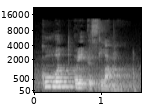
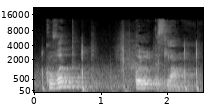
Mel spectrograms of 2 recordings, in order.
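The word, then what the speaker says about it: Quwwat-ul-Islam: Guys, these words are pronounced differently in different areas and by different person. So you may not agree with my way of pronunciation, but this is how I have learned it.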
